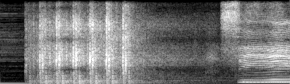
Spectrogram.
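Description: A rapid burst of automatic gunfire, about eight shots in under a second, used as a sound effect in a recorded corrido right after a held music chord ends. A singing voice comes in near the end.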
